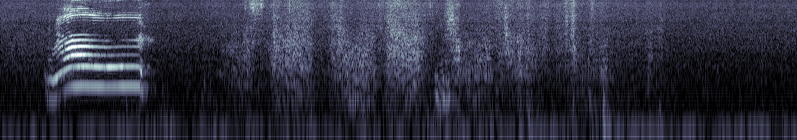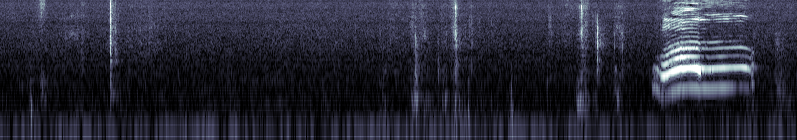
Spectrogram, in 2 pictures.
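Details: Norwegian Forest cat; meow; asking to be let outside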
